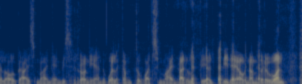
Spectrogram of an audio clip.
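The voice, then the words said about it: Heavily accented English. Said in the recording (Finnish): “ja karsee ... aksenttia tolleen”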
